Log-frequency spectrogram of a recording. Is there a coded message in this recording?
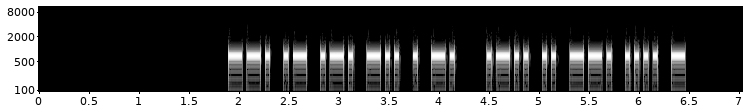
Yes: Morse code from 1.9 to 6.5 s, heard as a keyed tone, about 26 wpm, 700 Hz. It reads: GARDEN LIGHT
